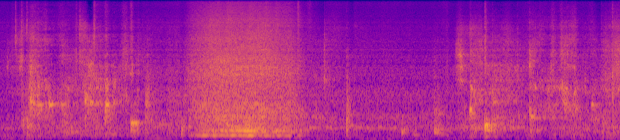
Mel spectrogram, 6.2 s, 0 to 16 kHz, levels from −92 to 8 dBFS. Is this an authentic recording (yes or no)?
no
